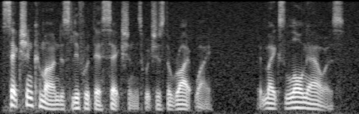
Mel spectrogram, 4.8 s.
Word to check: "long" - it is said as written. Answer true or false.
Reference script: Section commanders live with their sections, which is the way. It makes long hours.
true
